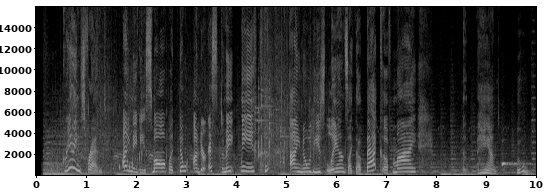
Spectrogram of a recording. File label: playful gnome; video games animation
